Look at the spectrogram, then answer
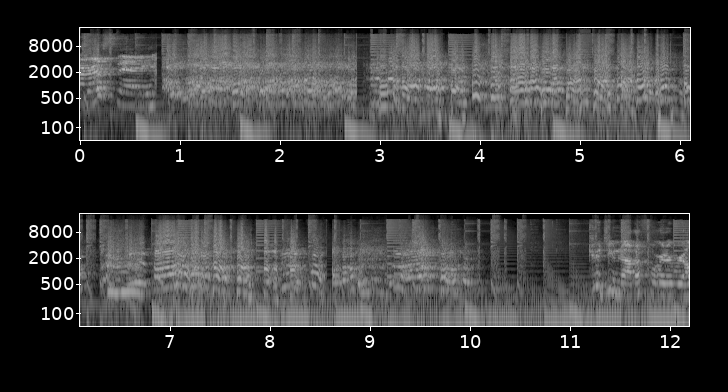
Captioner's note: loud laughter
